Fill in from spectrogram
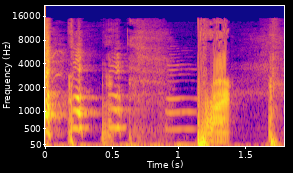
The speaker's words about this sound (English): Dude, yeah, man. Farts, really bad farts.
